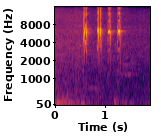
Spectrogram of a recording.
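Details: Brief call from a male velvet-fronted nuthatch summoning companions, recorded as a lure: four sharp, very high chips in quick succession over a low background rumble.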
